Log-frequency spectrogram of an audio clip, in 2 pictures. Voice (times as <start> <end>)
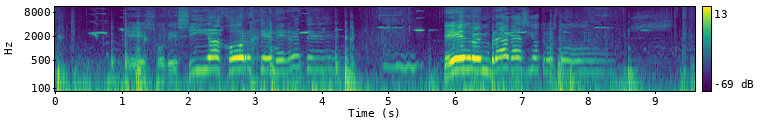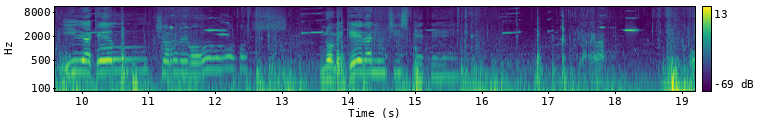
1.1 2.4, 17.5 17.9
